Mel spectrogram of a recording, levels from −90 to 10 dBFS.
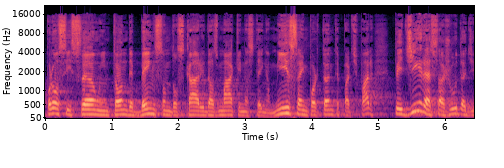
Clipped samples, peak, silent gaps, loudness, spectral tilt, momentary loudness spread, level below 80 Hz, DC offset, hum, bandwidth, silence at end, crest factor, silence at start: under 0.1%; 0 dBFS; none; -13 LUFS; -3.5 dB/octave; 11 LU; -52 dBFS; under 0.1%; none; 19 kHz; 0 s; 14 dB; 0 s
